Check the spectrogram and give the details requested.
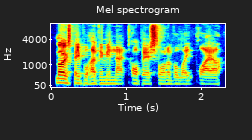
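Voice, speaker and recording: A man's voice: mid-range voice, flat delivery, quick pace, sharp tone. A man hosting a casual sports podcast, bantering and laughing with his co-hosts. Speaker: podcast host and show owner.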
